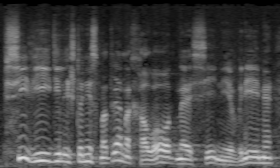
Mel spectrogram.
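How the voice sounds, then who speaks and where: A male narrator reads a story for a radio drama in a husky, middle-pitched voice. His delivery is animated and expressive, with a long reverberant tail around it. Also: moderate pace. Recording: reverberant studio hall sound.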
